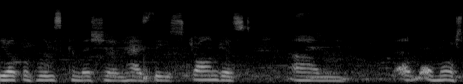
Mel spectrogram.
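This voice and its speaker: Using a plain, everyday voice, a woman speaks with fairly even intonation. Her pitch is medium and her pace moderate. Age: 60s. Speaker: former police commissioner and nonprofit leader. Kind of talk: interview. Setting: on location in Salvador, Brazil.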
